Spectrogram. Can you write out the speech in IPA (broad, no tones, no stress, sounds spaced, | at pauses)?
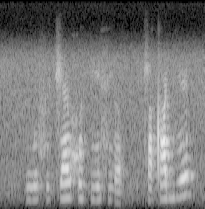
n̪ ɪ f ɪ t͡ʃ æ χʷ ə pʲ ɛ fʲ ʌ | t͡ʃ ʌ tˤ ɛ bʲ ɛ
